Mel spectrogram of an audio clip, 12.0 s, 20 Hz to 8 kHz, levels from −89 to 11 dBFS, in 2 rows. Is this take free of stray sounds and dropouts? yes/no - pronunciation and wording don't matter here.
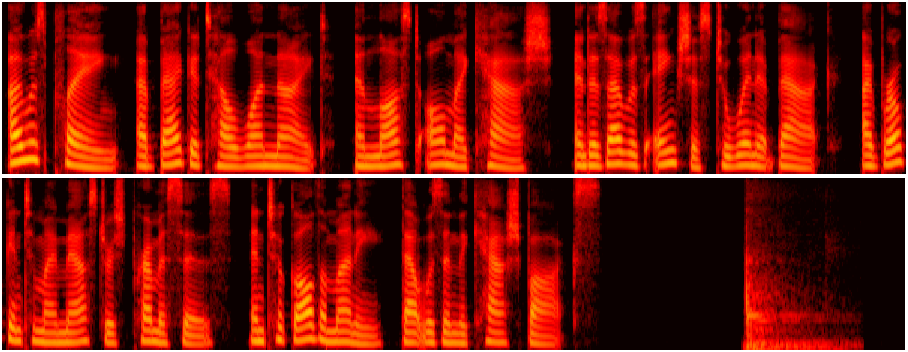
no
